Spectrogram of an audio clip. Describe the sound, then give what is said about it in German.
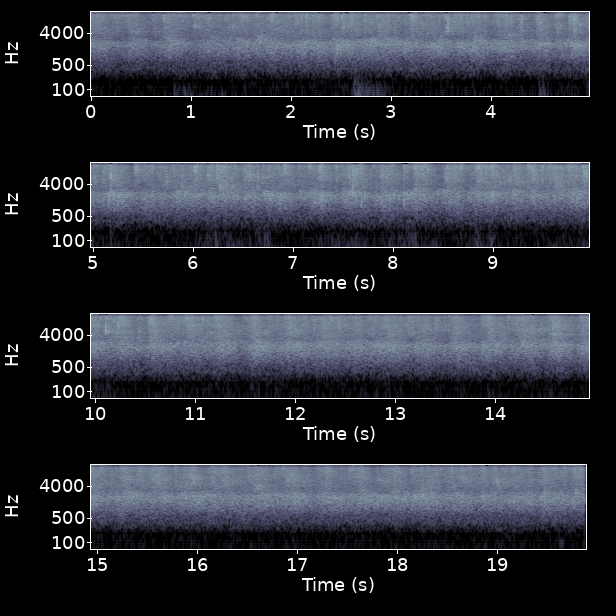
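A crowd applauds the event staff in blue T-shirts steadily for the full twenty seconds, a dense, even wash of many hands clapping without any rise or fade and no voices standing out. “Und es dürfen auch gerne alle mit dem blauen T-Shirt einmal nach vorne kommen und sich den Applaus abholen, also oder hinten stehen bleiben.”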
